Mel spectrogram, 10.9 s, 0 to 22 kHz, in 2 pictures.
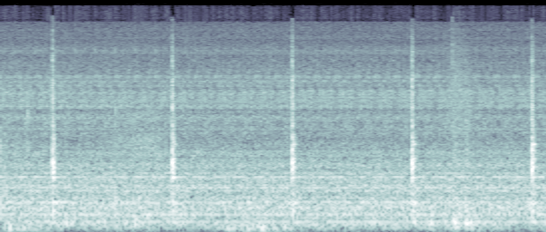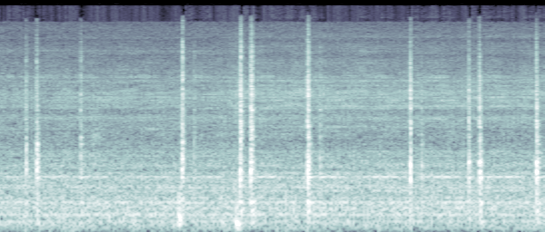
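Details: Replica Commodore 1581 floppy drive, newly built, formatting a disk after earlier 'drive not ready' errors: sharp dry ticks about a second apart over faint hiss as the head steps track to track; format succeeds, 3160 blocks free.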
